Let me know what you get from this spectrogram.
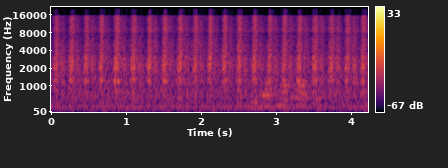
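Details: Rottweiler panting while giving birth to puppies: quick airy breaths repeating roughly two to three times a second in an even rhythm, with faint human voices murmuring underneath.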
